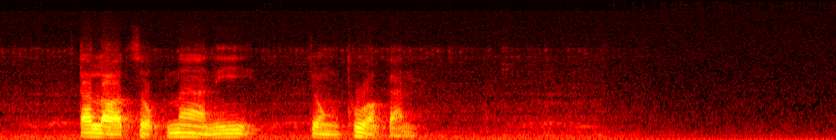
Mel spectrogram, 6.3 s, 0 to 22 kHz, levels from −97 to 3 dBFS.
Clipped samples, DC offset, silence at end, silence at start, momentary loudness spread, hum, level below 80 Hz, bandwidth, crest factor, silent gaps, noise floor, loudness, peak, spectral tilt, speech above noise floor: under 0.1%; under 0.1%; 3.15 s; 0.6 s; 14 LU; none; -54 dBFS; 9.8 kHz; 20 dB; none; -59 dBFS; -26 LUFS; -10 dBFS; -10 dB/octave; 34 dB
